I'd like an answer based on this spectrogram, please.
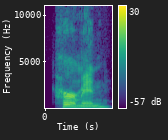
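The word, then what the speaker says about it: Germán: His name is Herman. He's from Latin America, so it's spelled German.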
